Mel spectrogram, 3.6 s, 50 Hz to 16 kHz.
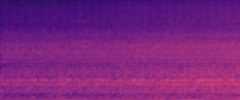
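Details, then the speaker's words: Honda Pilot III (2016) J30A9 V6, warm idle after timing belt tensioner replacement (bolts torqued 12 Nm): quiet, even idle with steady hum, no knock or tick, engine doesn't shake; cold-start knock gone, normal idle. "Прямо всё очень чётко. >> И он, смотри, не прыгает."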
